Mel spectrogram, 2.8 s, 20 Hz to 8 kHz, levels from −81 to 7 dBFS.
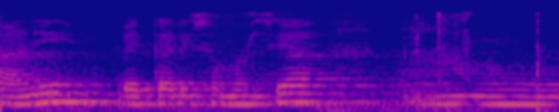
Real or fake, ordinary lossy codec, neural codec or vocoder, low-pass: real; MP3, 24 kbps; none; 7.2 kHz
